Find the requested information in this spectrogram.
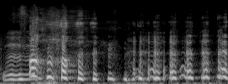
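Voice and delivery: high bursting laugh. Real, not acted. Lacht über harten Teig. (hohes Auflachen)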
